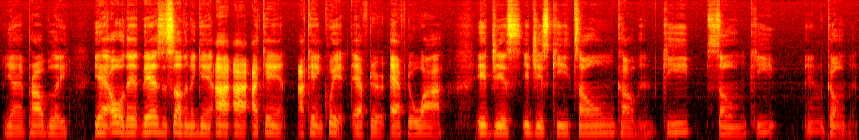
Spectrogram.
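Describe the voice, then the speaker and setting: A man chatting casually in a home vlog, rambling through his thoughts and making fun of his own attempts. His voice sits slightly high for a man and he talks slowly, leaning on fillers. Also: steady tone, creaky, a bit bright. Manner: rambling, self-deprecating, many fillers. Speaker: vlogger doing accents for a friend. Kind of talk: casual chat.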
